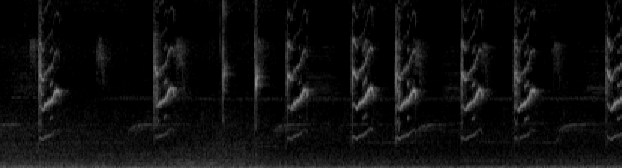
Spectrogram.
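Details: Common iora song from a lure with nature sounds: steady series of short, bright, downslurred chirp bursts, about one each second, with soft fainter whistles between.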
